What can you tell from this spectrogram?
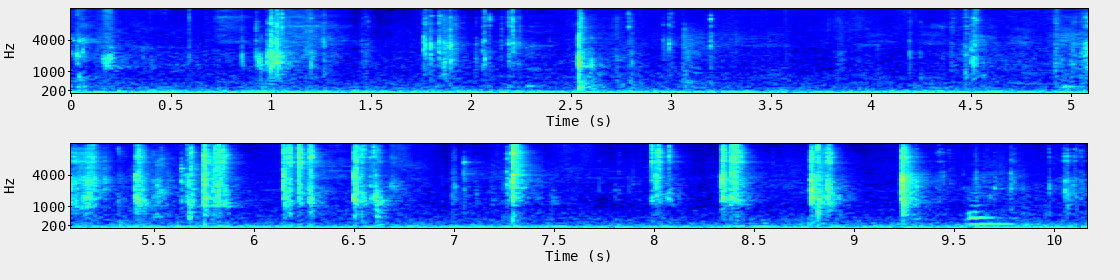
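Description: A computer keyboard's plastic keys clacking irregularly as a baby's hands bang and press on them. The clicks come thicker in the second half.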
